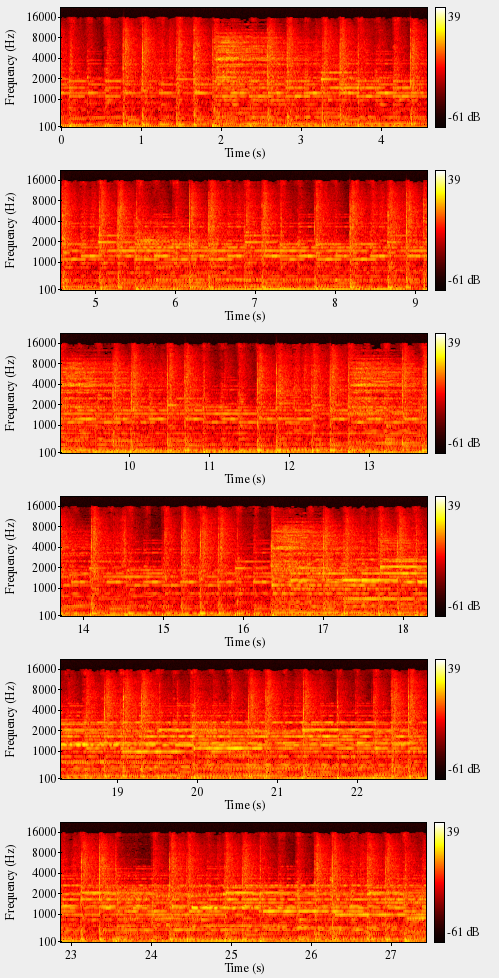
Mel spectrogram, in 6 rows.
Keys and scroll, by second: 3.9 shift+b, 12.9 g, 15.0 g, 16.1 ctrl+a, 19.6 ctrl+a, 21.8 g, 22.2 ctrl+a, 22.9 ctrl+a, 23.5 a, 25.6 x.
